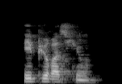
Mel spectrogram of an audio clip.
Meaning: 1. purification 2. cleansing
- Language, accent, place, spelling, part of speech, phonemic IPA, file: French, France, Lyon, épuration, noun, /e.py.ʁa.sjɔ̃/, LL-Q150 (fra)-épuration.wav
